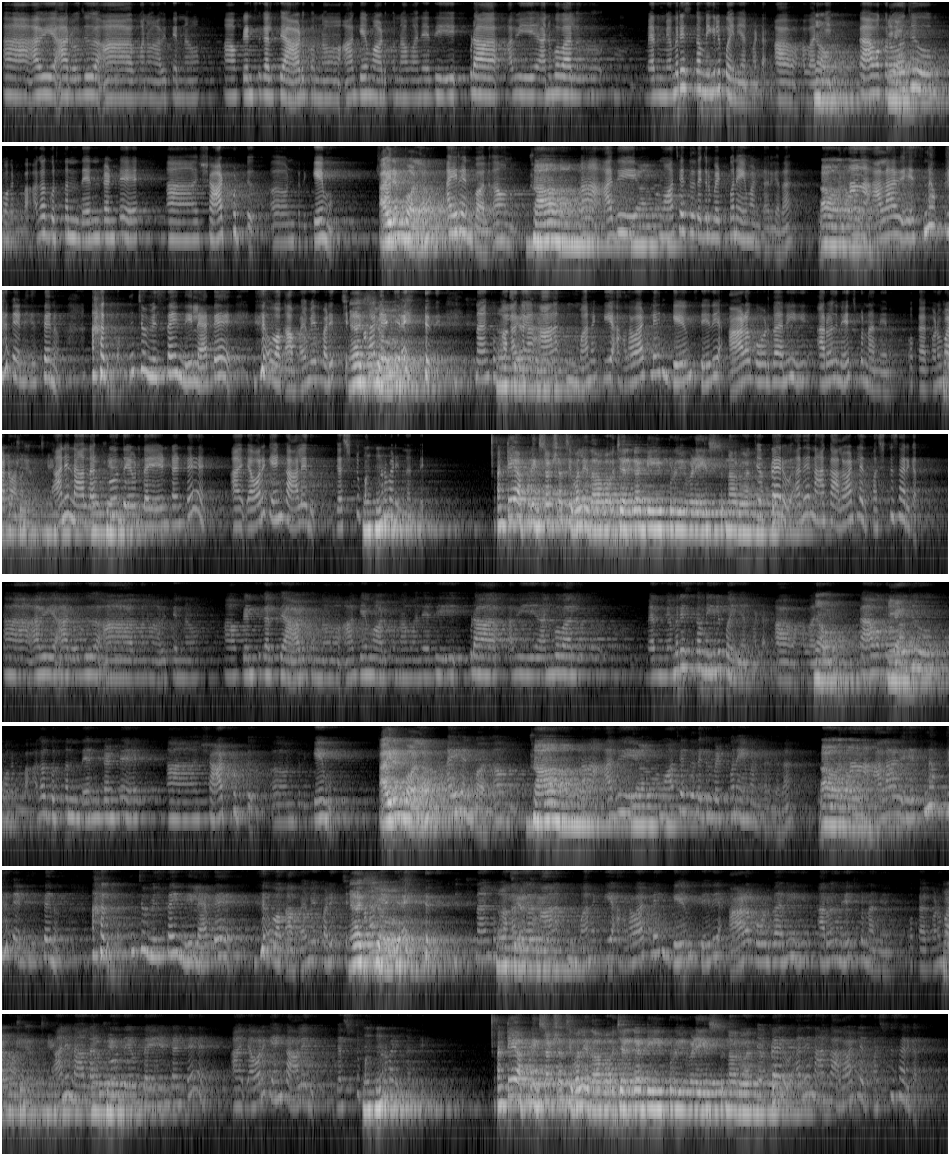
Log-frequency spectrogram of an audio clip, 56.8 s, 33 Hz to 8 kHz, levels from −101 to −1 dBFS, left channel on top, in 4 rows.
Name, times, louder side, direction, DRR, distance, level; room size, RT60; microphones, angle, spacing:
voice 1, 0.0-2.9 3.3-9.3 9.7-12.5 12.9-14.4 14.6-16.2 16.7-19.2 19.9-20.1 20.9-21.9 22.9-23.7 24.0-26.1 26.9-30.0 30.3-43.0 43.4-45.7 46.0-47.3 47.6-48.0 48.3-48.8 53.9-56.3, left 6 dB, 75° left, 12 dB, 0.4 m, -41 dB
voice 2, 12.2-12.6 13.3-13.6 19.9-20.8 22.1-23.1 23.6-24.0 26.4-27.1 33.6-34.4 35.8-36.7 42.5-43.5 43.9-44.4 48.0-48.4 50.0-54.2, left 1 dB, 20° left, 1 dB, 1.1 m, -33 dB
24.5 x 11.0 x 2.6 m, 2.4 s
head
